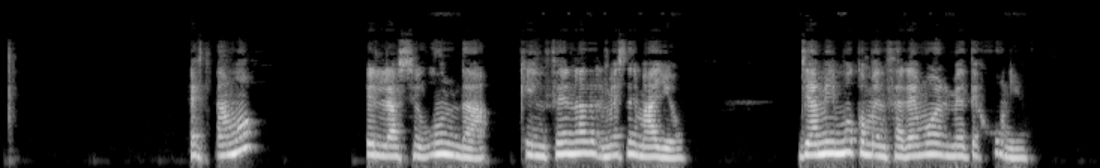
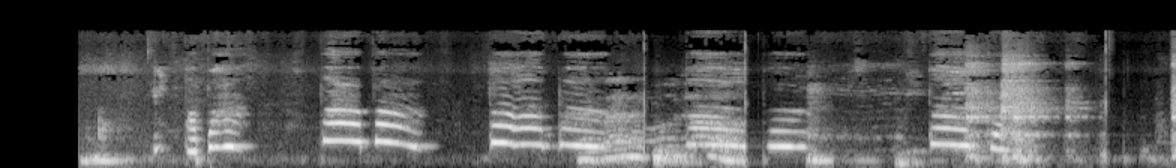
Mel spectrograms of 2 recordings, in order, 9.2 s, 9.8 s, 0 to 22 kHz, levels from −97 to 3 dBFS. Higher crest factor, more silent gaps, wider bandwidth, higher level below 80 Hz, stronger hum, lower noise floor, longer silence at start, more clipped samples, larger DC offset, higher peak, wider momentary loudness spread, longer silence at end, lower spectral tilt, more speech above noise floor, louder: about the same, 16 dB vs 14 dB; neither; second, 8.6 kHz vs 11.5 kHz; second, -60 dBFS vs -44 dBFS; neither; first, under -90 dBFS vs -48 dBFS; first, 1.6 s vs 0.65 s; neither; neither; second, -4 dBFS vs 0 dBFS; second, 13 LU vs 18 LU; first, 0.6 s vs 0 s; about the same, -6 dB/octave vs -5.5 dB/octave; first, over 73 dB vs 35 dB; second, -18 LUFS vs -14 LUFS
